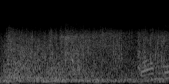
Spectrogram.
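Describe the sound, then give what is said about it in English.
Steady, dense rain hiss with a deep rumble of thunder rolling underneath, loud and continuous throughout, with a brief voice-like tone surfacing near the end. “Ooh, thunder and lightning. And rain.”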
